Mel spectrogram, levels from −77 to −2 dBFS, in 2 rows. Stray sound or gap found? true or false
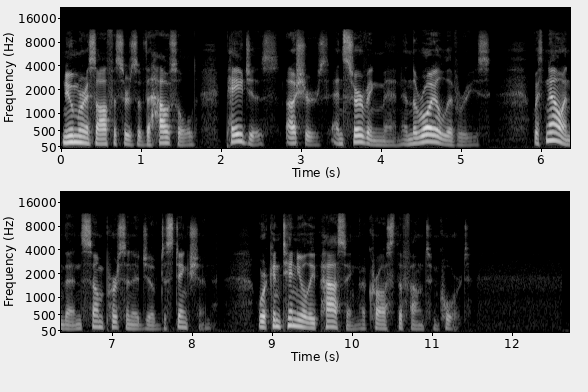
false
